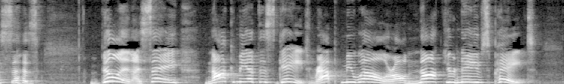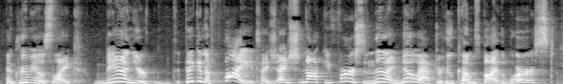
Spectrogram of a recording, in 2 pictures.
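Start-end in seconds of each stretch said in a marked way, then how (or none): 1.2-7.1 high-pitched mock threat, swooping; hammed-up huffy master, slowing on the last threat; huffier and huffier. Petruchio threatening his servant Grumio, mock-huffy. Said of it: "Petruchio's getting, like, huffier and huffier". 8.8-14.9 high, swooping aggrieved retort; hammed-up objection from a put-upon servant; mock protest. Grumio telling his master he's picking a fight, mock-aggrieved.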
